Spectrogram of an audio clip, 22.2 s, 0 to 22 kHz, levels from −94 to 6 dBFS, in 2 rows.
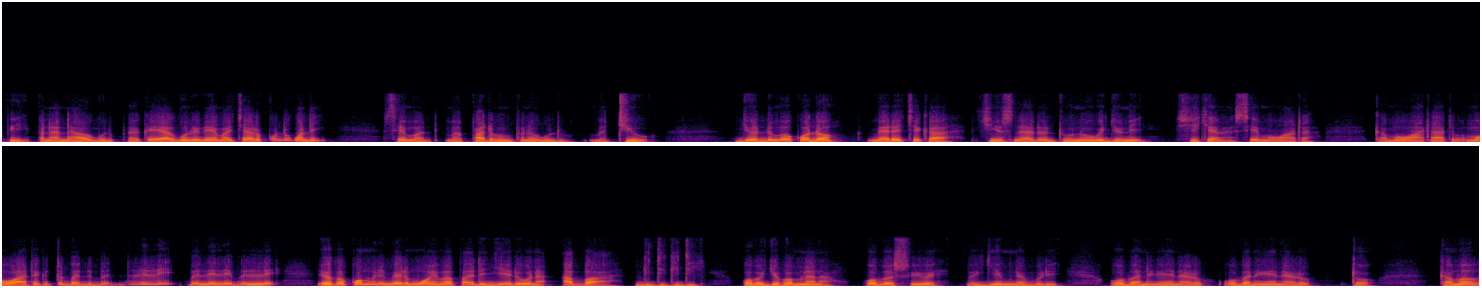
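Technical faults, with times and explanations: Nothing stood out on listening to this speech, which comes through a wideband telephone path with a light upper-band hiss typical of G.722 coding at this rate.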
